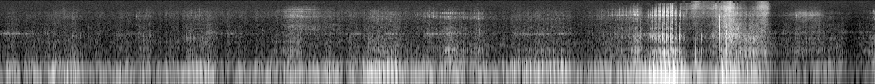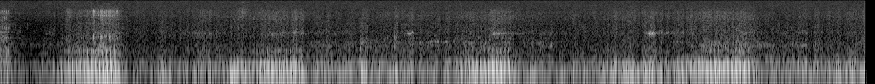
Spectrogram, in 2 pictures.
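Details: Domestic cat purring indoors, a soft low rumble in steady pulses that swells and fades over the recording, with a brief rustling knock near the middle.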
